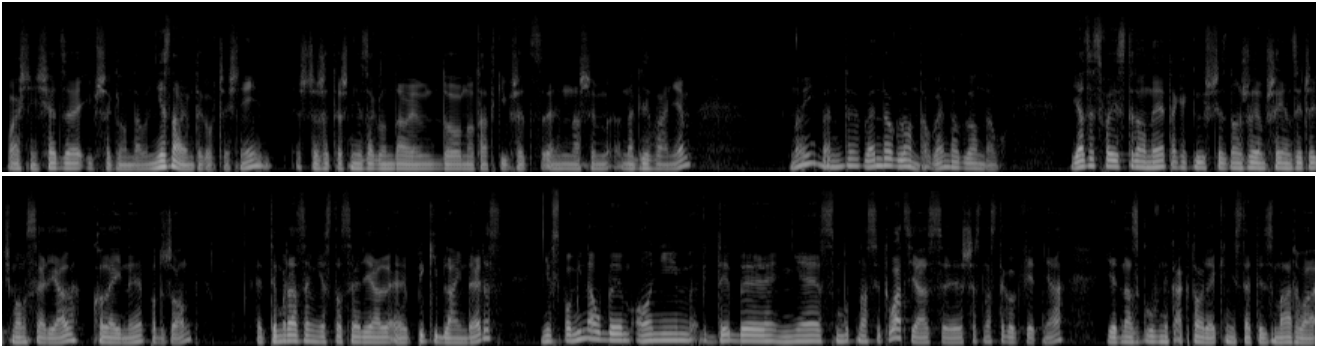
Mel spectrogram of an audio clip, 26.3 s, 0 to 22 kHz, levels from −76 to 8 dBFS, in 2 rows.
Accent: native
